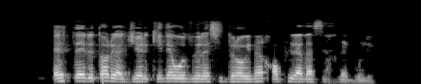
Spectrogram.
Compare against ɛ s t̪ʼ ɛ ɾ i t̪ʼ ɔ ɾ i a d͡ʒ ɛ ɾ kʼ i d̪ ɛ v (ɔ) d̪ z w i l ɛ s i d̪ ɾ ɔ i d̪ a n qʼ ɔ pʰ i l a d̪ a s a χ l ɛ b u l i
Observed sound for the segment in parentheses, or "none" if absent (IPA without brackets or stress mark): u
